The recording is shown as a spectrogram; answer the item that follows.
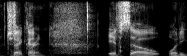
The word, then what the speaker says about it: Chychrun: Chychrun.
